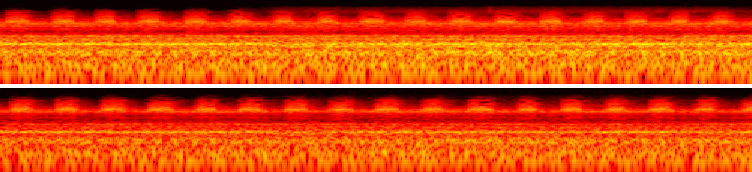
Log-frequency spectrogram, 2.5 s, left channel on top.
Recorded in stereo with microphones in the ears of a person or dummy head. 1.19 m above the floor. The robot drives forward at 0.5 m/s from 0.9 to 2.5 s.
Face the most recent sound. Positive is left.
turn(degrees=85)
